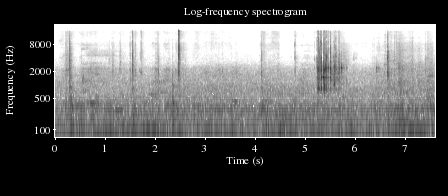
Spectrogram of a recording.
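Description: Light clicks and rattles of fuel-line connectors being handled and fitted on a Delphi diesel fuel filter housing, with one louder rattling burst about five seconds in.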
